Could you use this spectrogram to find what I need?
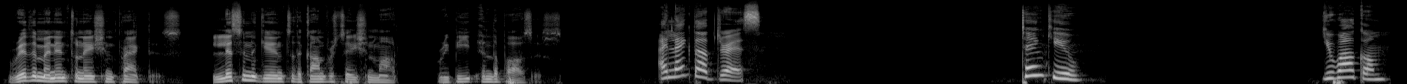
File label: Conversation Time Intonation Practice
